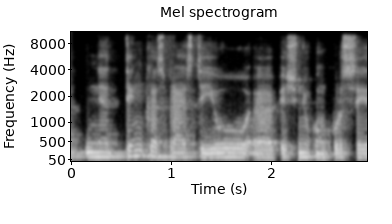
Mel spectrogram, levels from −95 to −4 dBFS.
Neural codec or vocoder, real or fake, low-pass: none; real; 9.9 kHz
